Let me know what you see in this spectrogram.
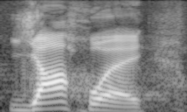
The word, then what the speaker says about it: Yahweh: Those four Hebrew letters that we pronounce Yahweh.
